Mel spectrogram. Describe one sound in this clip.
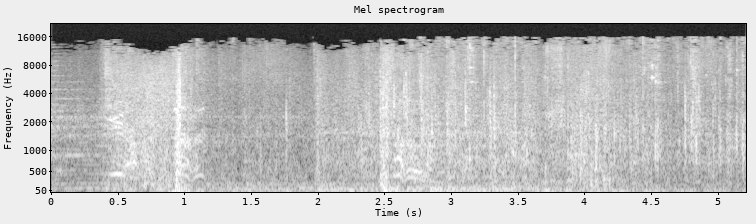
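Rocks crash and tumble loudly.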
